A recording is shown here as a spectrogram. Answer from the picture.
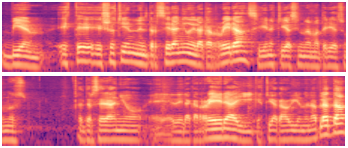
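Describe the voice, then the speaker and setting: A man speaks fairly quickly at a medium pitch, and his pitch varies in an ordinary way. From Argentina, Río Negro (Cipolletti). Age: 20s. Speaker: communication student. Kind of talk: interview. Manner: hesitant, many fillers.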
